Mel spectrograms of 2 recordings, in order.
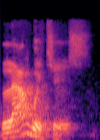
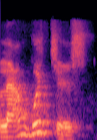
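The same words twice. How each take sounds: First: The stress is on the first syllable. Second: The stress is on a later syllable. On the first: The speaker calls it right. "You need to set in the first syllable" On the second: The speaker calls it wrong. "not languages"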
